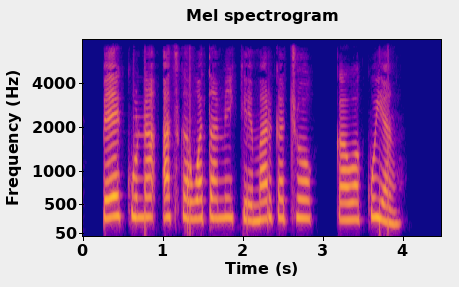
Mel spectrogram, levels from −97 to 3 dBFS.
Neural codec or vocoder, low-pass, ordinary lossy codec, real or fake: none; 7.2 kHz; AAC, 48 kbps; real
